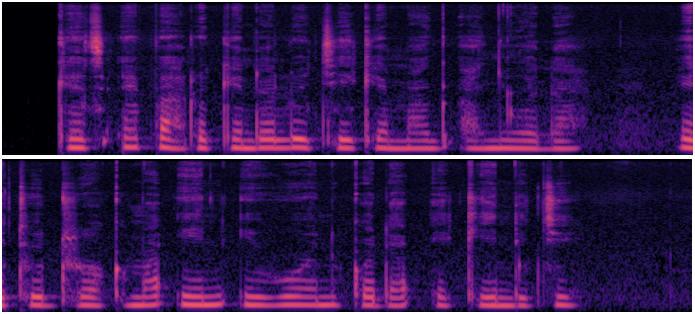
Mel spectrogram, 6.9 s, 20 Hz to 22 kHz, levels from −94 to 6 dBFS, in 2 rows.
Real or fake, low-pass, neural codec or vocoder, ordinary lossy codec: real; none; none; none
